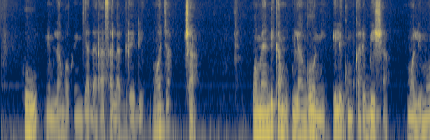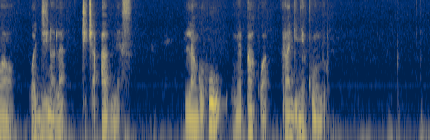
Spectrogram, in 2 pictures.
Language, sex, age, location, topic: Swahili, male, 18-24, Kisumu, education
